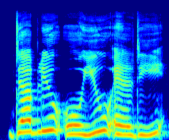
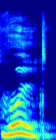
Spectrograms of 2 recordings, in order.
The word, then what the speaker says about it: would: shirt calf and half in all these words letter l is silent we pronounce w-o-u-l-d as would not as wold it means wood is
